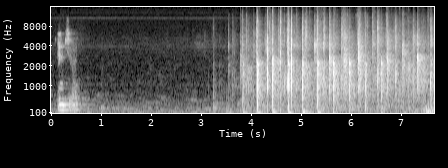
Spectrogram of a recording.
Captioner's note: applause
